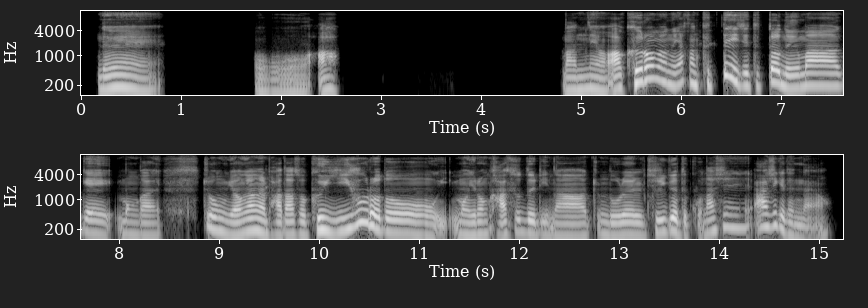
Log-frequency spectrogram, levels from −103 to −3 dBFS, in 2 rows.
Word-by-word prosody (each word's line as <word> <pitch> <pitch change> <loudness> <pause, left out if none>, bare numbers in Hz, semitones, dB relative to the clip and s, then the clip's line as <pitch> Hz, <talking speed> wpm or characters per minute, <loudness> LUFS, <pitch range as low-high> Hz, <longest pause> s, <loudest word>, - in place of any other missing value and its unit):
네. 160 -2 0 1.0
어. 70 0 -8
아 - - 0 2.2
맞네요. 155 0 -2
아 165 +2 +7
그러면은 240 -1 +4
약간 220 -2 -1
그때 270 - 0
이제 195 -6 +1
듣던 195 +2 +2
음악에 185 -3 +2
뭔가 145 -2 -6 0.4
좀 185 -7 -1
영향을 165 +4 +3
받아서 150 0 -1
그 185 +6 +3
이후로도 170 - +2
뭐 150 -1 -3
이런 150 +2 -2
가수들이나 140 -3 -2
좀 150 - -10
노래를 140 0 -1
즐겨 170 +5 +1
듣곤 140 +2 -10
하시 210 +4 -5
하시게 230 -2 0
됐나요? 125 -5 -8
165 Hz, 235 characters per minute, -26 LUFS, 145-190 Hz, 2.2 s, 아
